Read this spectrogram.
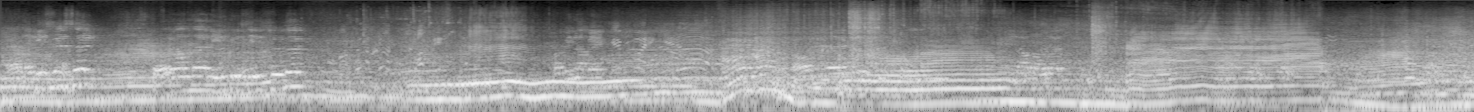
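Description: A rally car engine roars and revs hard as the car races past.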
